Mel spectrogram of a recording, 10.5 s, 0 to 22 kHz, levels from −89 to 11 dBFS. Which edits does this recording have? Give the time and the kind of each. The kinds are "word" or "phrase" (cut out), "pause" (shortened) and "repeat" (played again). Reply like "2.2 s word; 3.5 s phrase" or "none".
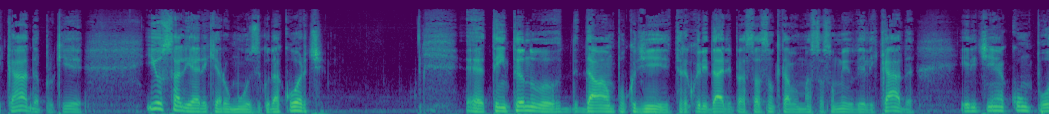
none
